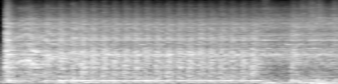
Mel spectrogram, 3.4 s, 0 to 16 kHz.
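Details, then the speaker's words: 2009 Corvette C6 convertible V8, one owner, low mileage, after fitting the fuel pump and priming the fuel line; short crank catches at once and settles into steady even idle, quiet with no lifter noise; clean healthy start. "oh man that motor is [Music] nice and quiet no lift noise no run"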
